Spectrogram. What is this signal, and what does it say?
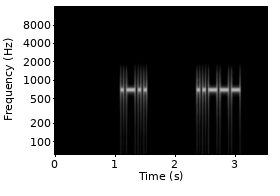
Morse code, heard as a keyed tone, about 25 wpm, 700 Hz. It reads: L 2
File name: Lesson 15d - Number 5 - Two Characters 25wpm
